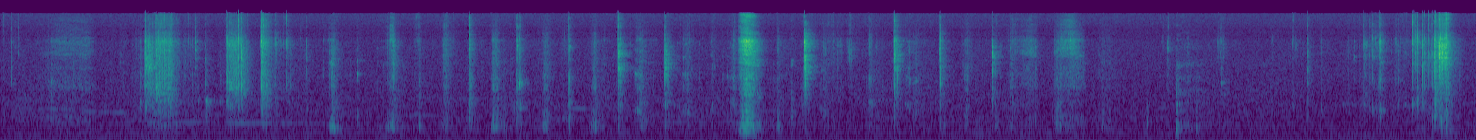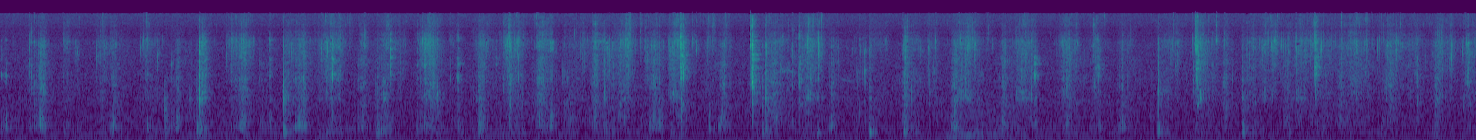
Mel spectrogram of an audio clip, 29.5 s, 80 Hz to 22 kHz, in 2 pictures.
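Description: Close-up eating sounds: steady chewing and wet mouth clicks, with several sharper crunchy bites. The loudest bites come about 7 and 14 seconds in.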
